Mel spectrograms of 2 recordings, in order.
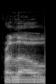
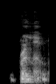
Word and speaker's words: Frelow: Our guest today is Frelow. Am I pronouncing that correctly? Yes, you are. Okay, not Frelow or Frelow. Frelow. Okay, Frelow.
